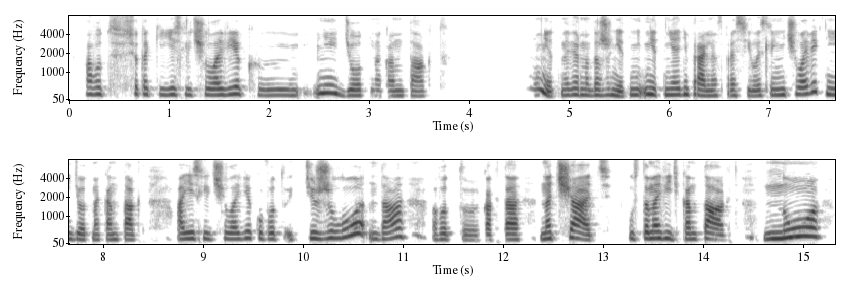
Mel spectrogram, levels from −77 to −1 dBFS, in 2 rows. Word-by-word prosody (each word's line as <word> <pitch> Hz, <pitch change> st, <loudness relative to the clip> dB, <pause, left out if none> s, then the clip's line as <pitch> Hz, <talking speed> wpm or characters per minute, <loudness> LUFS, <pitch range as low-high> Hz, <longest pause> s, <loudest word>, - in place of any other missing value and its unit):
А 230 Hz, -, -1 dB
вот 230 Hz, -1 st, -4 dB
всё-таки, 225 Hz, -3 st, -5 dB
если 210 Hz, 0 st, -4 dB
человек, 210 Hz, +3 st, -1 dB
э, 195 Hz, -, -7 dB
не 195 Hz, +8 st, -2 dB
идёт 190 Hz, -3 st, -4 dB
на 185 Hz, -, -11 dB
контакт? 175 Hz, 0 st, -7 dB, 0.8 s
Нет, 330 Hz, -6 st, 0 dB
наверное, 200 Hz, +1 st, -3 dB
даже 195 Hz, +1 st, -1 dB
нет, 170 Hz, -4 st, 0 dB
нет, 210 Hz, +1 st, 0 dB
я 210 Hz, +1 st, +1 dB
неправильно 195 Hz, -5 st, 0 dB
спросила. 185 Hz, -1 st, -5 dB
Если 185 Hz, +2 st, -5 dB
не 205 Hz, +1 st, -1 dB
человек 240 Hz, +8 st, -1 dB
не 220 Hz, -2 st, 0 dB
идёт 190 Hz, -2 st, -3 dB
на 180 Hz, -, -3 dB
контакт, 180 Hz, 0 st, -1 dB, 0.3 s
а 200 Hz, -, +1 dB
если 215 Hz, 0 st, 0 dB
человеку 205 Hz, +2 st, -1 dB
вот, 205 Hz, 0 st, -5 dB
э, 185 Hz, -, -7 dB
тяжело, 235 Hz, -, +3 dB
н-да, 215 Hz, -, +1 dB, 0.2 s
вот, 195 Hz, 0 st, -5 dB
э, 170 Hz, -1 st, -6 dB
как-то 185 Hz, 0 st, +3 dB, 0.2 s
начать, 205 Hz, -3 st, +5 dB
установить 220 Hz, 0 st, +2 dB
контакт, 195 Hz, -2 st, +3 dB, 0.2 s
но, 275 Hz, +9 st, +5 dB
205 Hz, 155 wpm, -27 LUFS, 190-225 Hz, 0.8 s, начать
